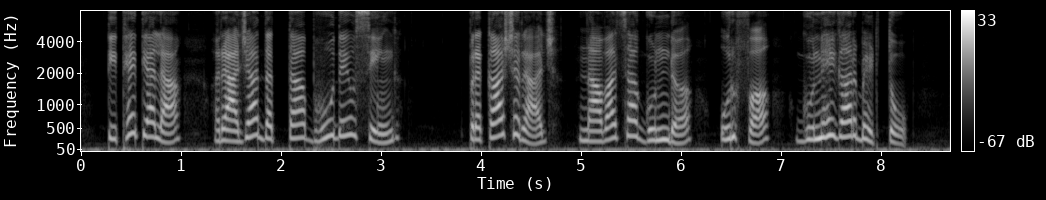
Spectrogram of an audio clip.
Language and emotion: Marathi, neutral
